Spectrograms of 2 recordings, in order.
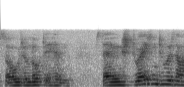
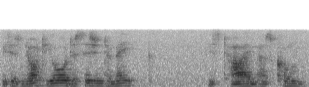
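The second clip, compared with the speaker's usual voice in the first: cold voice of Death; 5 semitones lower, 8 dB quieter than usual. Acted. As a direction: speak like a cold wind. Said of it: "His voice was cold and flowed as if it were the wind".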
